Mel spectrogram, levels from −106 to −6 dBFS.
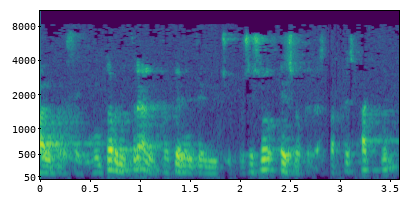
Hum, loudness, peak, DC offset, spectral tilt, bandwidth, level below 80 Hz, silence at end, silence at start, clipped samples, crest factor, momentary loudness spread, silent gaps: none; -29 LUFS; -8 dBFS; under 0.1%; -3.5 dB/octave; 8.6 kHz; -76 dBFS; 0 s; 0 s; under 0.1%; 20 dB; 13 LU; none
